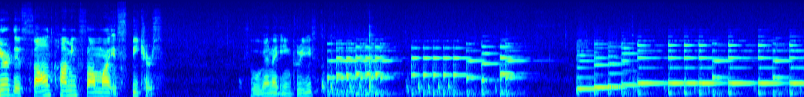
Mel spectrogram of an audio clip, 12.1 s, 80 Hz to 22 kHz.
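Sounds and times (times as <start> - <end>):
electronic keyboard quick notes: 4.9 - 8.0.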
